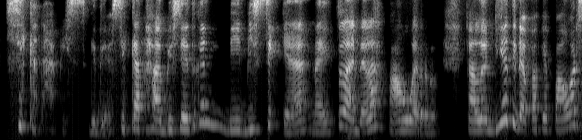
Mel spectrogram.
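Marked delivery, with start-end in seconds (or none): 0.1-0.9 ad-style soft whisper. Shown as a demonstration. Teacher copying a shampoo ad slogan, whispered. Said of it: "ada suara bisikan gitu di iklan Clear".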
